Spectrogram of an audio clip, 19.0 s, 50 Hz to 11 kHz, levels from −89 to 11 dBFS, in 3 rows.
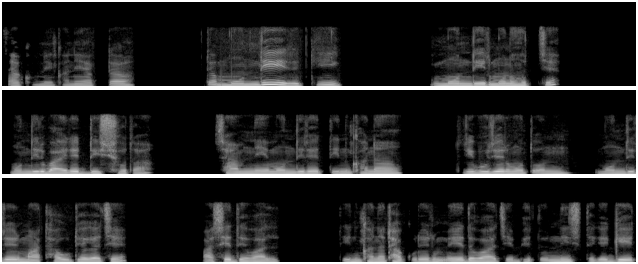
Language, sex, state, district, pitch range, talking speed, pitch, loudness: Bengali, female, West Bengal, Paschim Medinipur, 195-215 Hz, 105 wpm, 205 Hz, -19 LUFS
